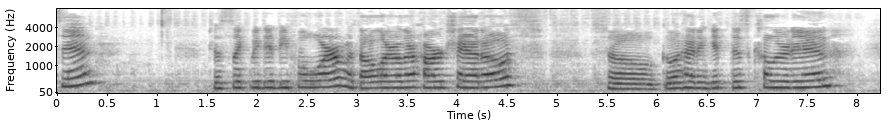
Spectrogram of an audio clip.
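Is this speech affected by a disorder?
No.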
